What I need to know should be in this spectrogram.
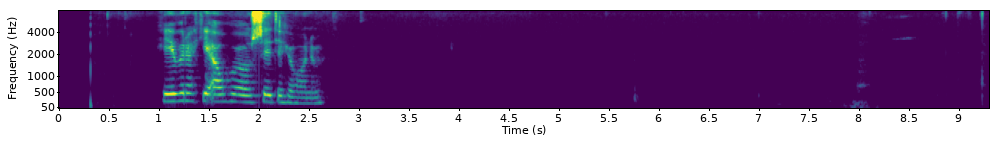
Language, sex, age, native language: Icelandic, female, 15, Icelandic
